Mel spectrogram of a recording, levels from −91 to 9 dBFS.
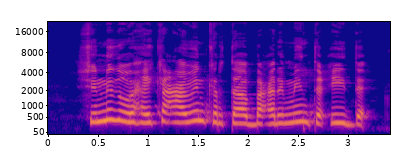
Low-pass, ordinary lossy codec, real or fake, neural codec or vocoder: none; none; real; none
